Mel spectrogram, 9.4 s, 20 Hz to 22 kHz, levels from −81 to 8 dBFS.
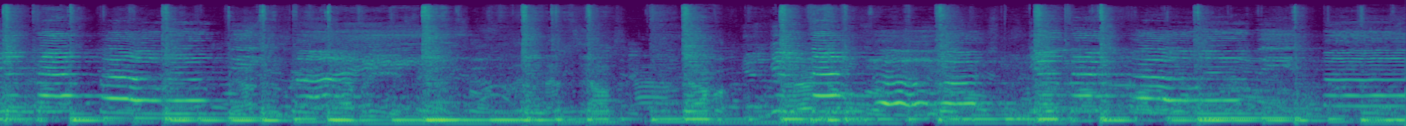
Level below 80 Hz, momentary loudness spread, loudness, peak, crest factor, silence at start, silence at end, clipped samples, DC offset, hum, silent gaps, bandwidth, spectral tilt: -62 dBFS; 8 LU; -20 LUFS; -2 dBFS; 18 dB; 0 s; 0 s; under 0.1%; under 0.1%; none; none; 20 kHz; -3.5 dB/octave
